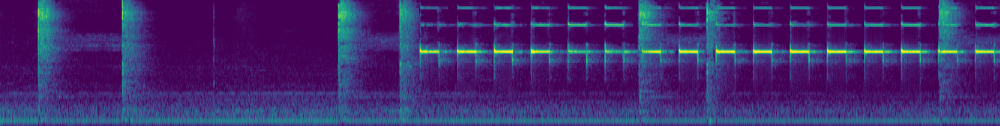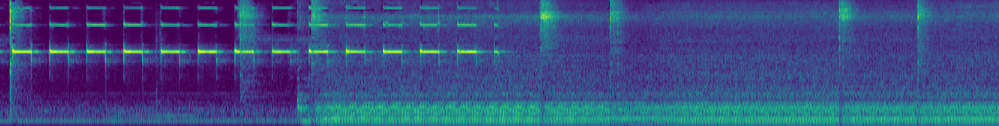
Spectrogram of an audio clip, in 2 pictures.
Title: Medical Ventilator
